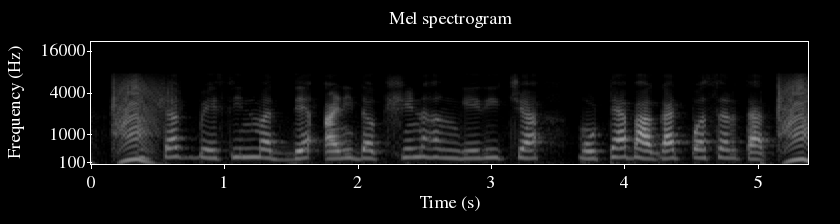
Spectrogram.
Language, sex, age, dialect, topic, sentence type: Marathi, female, 18-24, Varhadi, agriculture, statement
